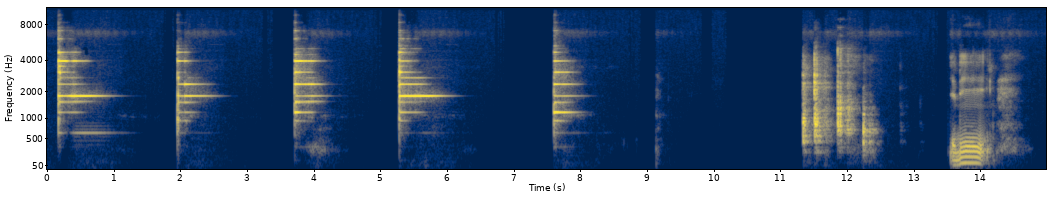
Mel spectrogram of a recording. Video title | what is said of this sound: Saat Sang Raja Menunjukkan Bagian Yang Tersembunyj Pada Penghujung Tahun 2022 | kalau disentil, pusaka ini bunyinya juga menunjukkan bahwa pusaka ini cukup matang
